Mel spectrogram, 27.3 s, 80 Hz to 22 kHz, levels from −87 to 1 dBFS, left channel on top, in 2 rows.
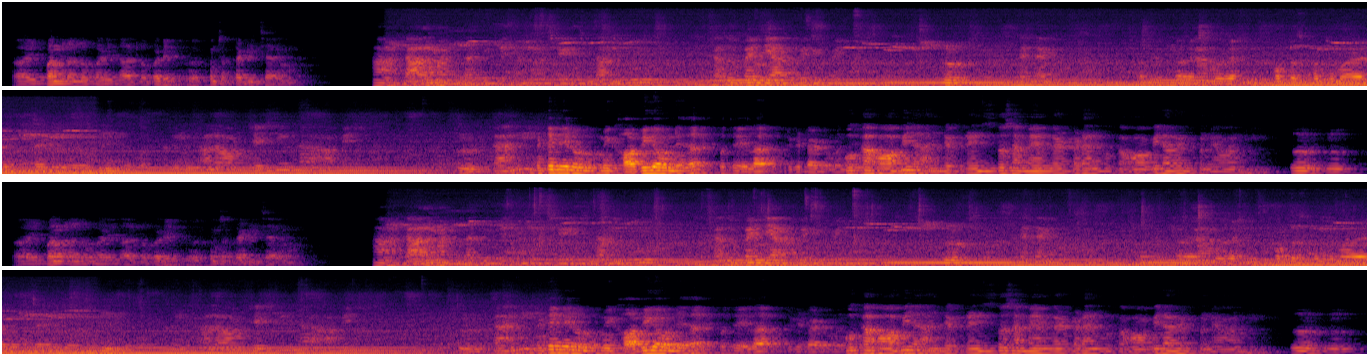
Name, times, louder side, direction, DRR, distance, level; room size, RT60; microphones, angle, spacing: voice 1, 0.1-2.9 7.5-7.7 9.4-9.7 11.3-12.4 12.7-14.5 14.8-15.9 18.2-18.5 19.1-22.3 26.5-27.1, left 3 dB, 85° left, -1 dB, 0.4 m, -32 dB
voice 2, 3.7-6.6 7.1-8.7 9.9-10.9 11.6-12.3 14.6-14.9 15.3-17.5 18.5-19.1 22.1-26.3, left 1 dB, 25° left, -7 dB, 0.6 m, -36 dB
sound 1, 3.8-14.6, equal, 55° left, 0.9 m, -30 dB
Organ / Church bell, 4.0-18.2, equal, 70° right, 1.3 m, -35 dB
sound 2, 5.0-19.2, right 1 dB, 55° right, 0.7 m, -43 dB
3.9 x 2.8 x 2.8 m, 0.68 s
head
